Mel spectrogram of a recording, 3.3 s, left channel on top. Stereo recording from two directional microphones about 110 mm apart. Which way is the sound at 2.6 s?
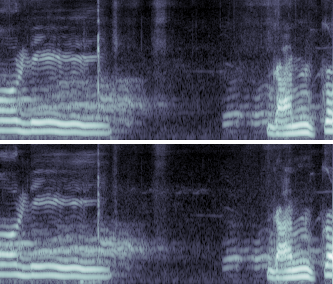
40° right (ahead or behind).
